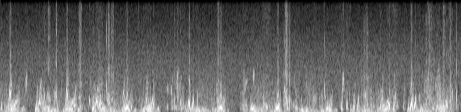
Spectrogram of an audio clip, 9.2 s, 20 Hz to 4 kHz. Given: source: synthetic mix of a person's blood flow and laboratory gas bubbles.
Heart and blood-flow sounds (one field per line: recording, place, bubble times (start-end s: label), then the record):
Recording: Doppler ultrasound of blood flow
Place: precordium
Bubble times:
0.00-0.24 s: bubbles
0.49-0.59 s: bubbles
0.84-1.21 s: bubbles
1.55-2.38 s: bubbles
2.80-2.97 s: bubbles
3.32-3.70 s: bubbles
3.90-3.98 s: bubbles
4.31-4.51 s: bubbles
4.79-4.96 s: bubbles
5.04-5.42 s: bubbles
5.64-6.03 s: bubbles
6.11-6.36 s: bubbles
6.46-6.53 s: bubbles
6.79-7.03 s: bubbles
7.14-7.66 s: bubbles
7.72-7.98 s: bubbles
8.05-8.12 s: bubbles
8.37-9.20 s: bubbles
From the record:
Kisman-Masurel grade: 343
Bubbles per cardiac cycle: rolling drumbeat, 9 or more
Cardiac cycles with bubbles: 100%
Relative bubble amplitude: loud (0.450 to 0.775)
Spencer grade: 3 (all of the cardiac periods contain showers or single bubble signals, but not dominating or overriding the cardiac motion signals)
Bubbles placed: only in the low amplitude regions of the cardiac cycle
